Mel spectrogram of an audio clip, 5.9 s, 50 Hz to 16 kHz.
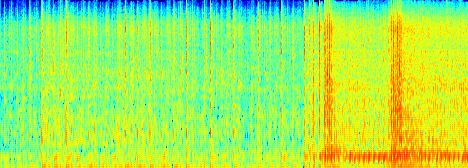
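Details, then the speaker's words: BSA A65 Spitfire Hornet twin after ignition timing was advanced, probably a couple of degrees, having previously hunted, raced or stalled: slightly uneven but steady tickover, a quick blip near the end, then a fair idle; not the best A65 idle but much improved. "it's not the best tick over on a 65 but things seem a lot better than they were"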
